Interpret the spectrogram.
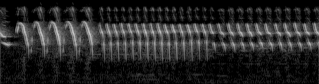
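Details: Canary in long continuous song, used as a tutor to teach young canaries to sing: a few fast rising sweeps, then a rapid, even trill repeated about three times a second, bright and high-pitched.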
